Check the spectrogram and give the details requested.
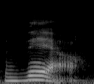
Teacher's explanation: Australians don't tend to say the letter R at the end of words. So he doesn't say there.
